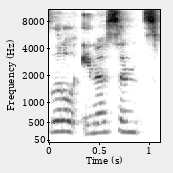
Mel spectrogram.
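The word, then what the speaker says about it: Little Innoscents: The favorite brand we have for sunscreen is Little Innocence, which is spelled INNOSCENTS. Little Innocence.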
